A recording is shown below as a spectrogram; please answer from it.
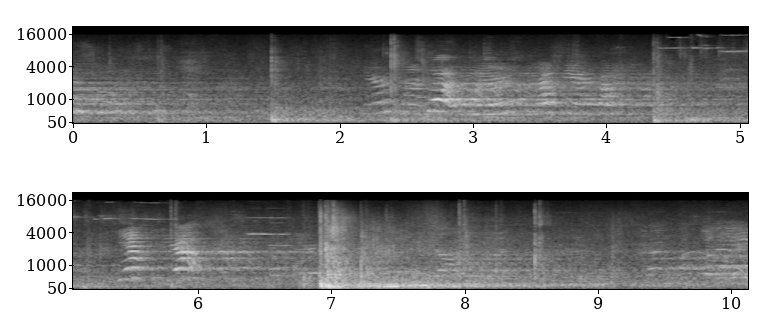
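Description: Soccer ball kicked on artificial turf in a large indoor hall, with one loud kick about seven seconds in and lighter touches between, among girls' shouts and calls from players and spectators that echo in the hall.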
